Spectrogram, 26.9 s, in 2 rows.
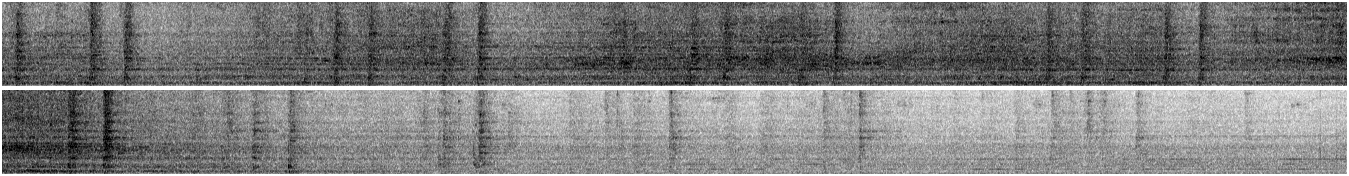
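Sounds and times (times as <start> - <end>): train wheels clicking over rail joints: 0.0 - 5.4, 6.2 - 9.1, 9.9 - 16.6, 17.6 - 20.4.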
